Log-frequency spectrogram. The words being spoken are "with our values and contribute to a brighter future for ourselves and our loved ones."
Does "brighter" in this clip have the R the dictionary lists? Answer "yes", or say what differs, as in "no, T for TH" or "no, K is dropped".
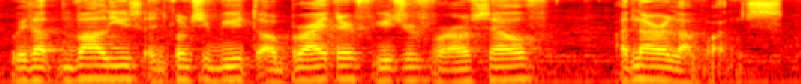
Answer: yes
